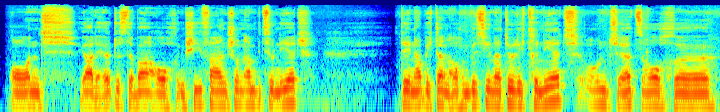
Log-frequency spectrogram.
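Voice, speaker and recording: Over noticeable background noise, a man speaks at a fairly slow pace in a monotone, flat intonation. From Germany, Hochsauerland (Sauerland). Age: 50s. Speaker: sports club chairman and race organizer. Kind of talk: casual chat.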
